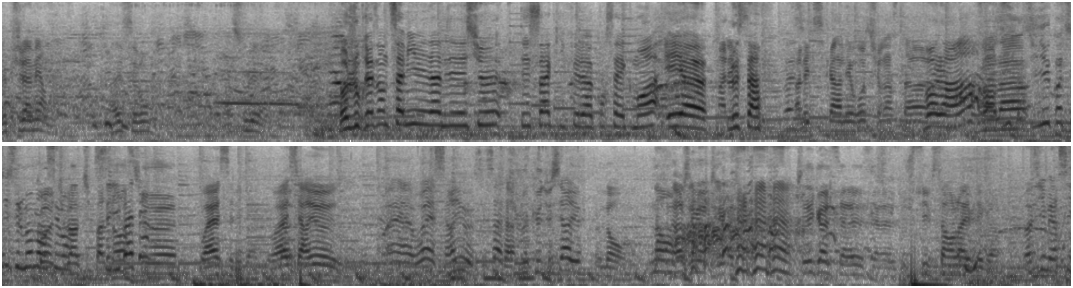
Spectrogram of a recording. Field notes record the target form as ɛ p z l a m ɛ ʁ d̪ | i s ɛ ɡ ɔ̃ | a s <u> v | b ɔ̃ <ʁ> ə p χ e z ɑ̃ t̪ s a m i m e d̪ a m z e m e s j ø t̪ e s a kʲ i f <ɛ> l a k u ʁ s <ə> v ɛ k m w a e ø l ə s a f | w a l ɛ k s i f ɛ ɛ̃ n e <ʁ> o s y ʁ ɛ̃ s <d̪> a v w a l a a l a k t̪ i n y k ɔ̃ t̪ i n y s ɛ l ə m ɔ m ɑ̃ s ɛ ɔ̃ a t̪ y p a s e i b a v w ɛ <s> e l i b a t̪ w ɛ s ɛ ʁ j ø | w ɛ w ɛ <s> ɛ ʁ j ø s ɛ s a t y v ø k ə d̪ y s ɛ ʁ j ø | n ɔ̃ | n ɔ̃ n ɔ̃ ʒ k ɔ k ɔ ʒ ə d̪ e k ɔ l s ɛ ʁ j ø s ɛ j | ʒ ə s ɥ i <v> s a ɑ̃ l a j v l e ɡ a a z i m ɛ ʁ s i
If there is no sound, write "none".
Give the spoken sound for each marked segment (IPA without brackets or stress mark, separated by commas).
u, ʒ, ɛ, a, ʁ, t̪, s, s, v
